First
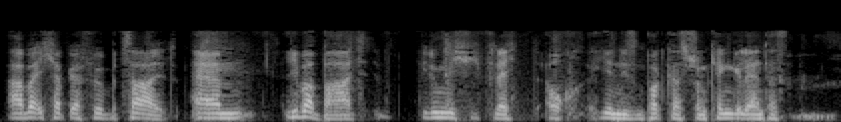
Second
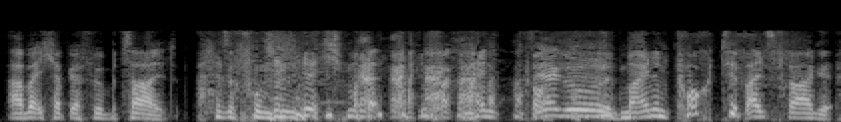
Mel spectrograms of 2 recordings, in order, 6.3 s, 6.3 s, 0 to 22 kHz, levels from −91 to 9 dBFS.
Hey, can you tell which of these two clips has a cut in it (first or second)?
first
